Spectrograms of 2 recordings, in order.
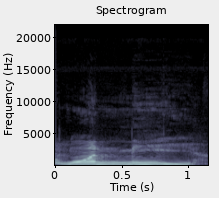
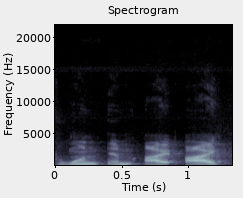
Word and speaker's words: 1Mii: The folks at OneMii, I think is how that's pronounced, OneMii. I'm assuming that's how it's pronounced.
